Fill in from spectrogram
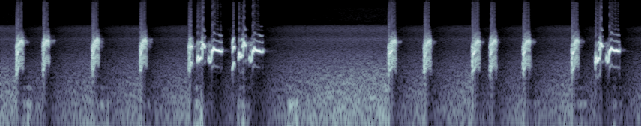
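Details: Sooty-headed bulbul song used to lure and tutor other bulbuls: short, sharp whistled notes, often in quick pairs, with a few fluttering phrases. A hissy gap falls midway, and soft low thumps sound beneath.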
